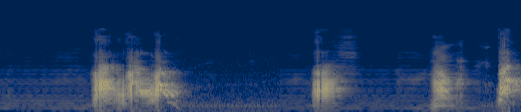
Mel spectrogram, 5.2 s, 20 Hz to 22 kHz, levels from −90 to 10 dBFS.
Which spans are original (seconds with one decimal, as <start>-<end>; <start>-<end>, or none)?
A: 1.6-2.8; 4.8-5.2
